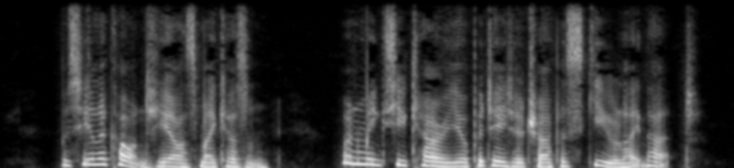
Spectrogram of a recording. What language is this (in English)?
English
